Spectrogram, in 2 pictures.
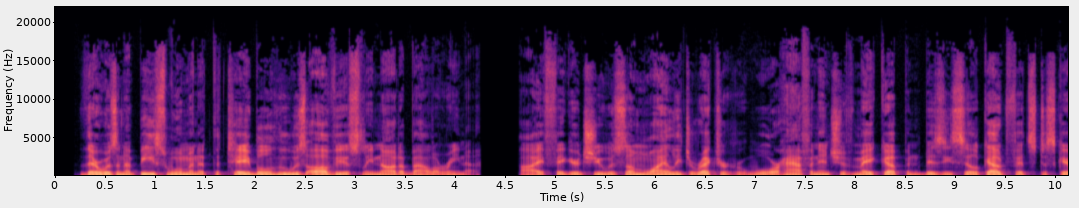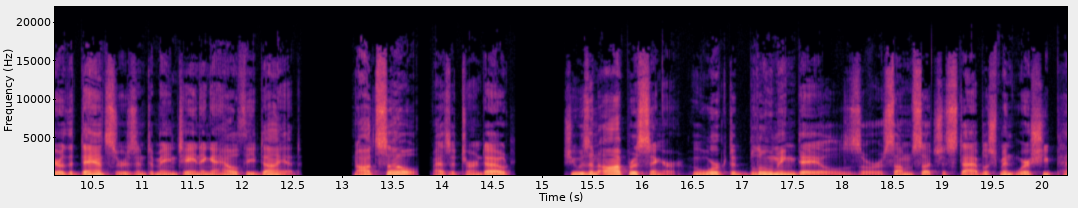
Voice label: Audio Book Narrator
